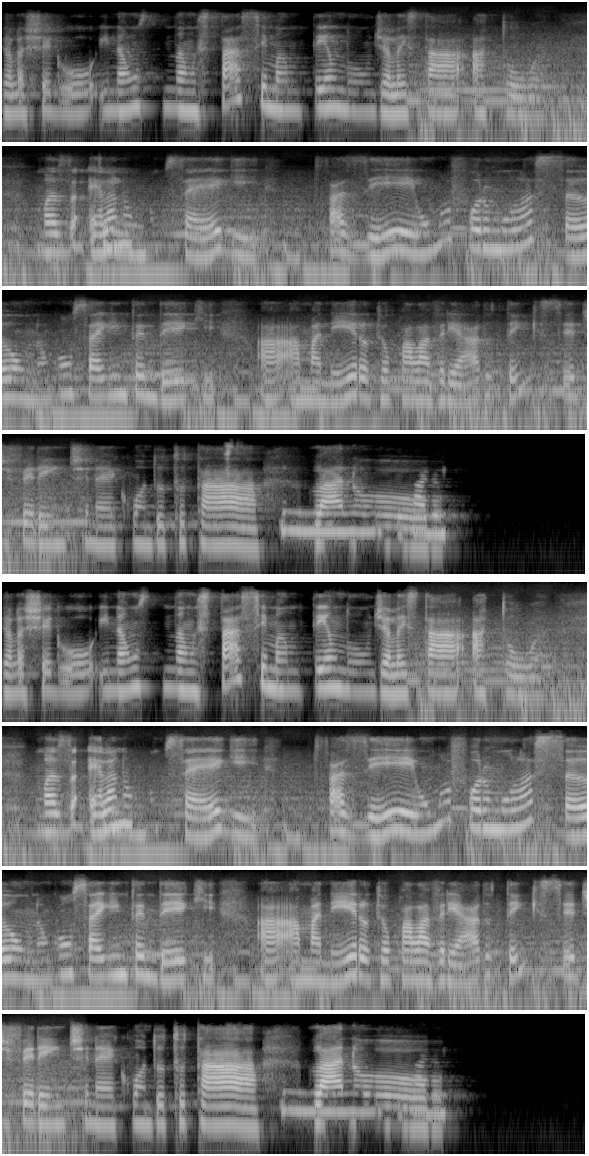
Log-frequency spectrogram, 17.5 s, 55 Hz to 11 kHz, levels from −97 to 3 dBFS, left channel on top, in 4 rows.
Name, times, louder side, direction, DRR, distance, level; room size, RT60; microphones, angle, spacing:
voice 1, 0.0-6.4 6.8-16.4, right 5 dB, 55° right, 0.7 m, -28 dB
sound 1, 3.0-13.8, equal, 80° right, 3.4 m, -39 dB
voice 2, 5.1-5.5 15.2-16.5, left 3 dB, 70° left, 0.8 m, -34 dB
17.0 x 14.0 x 5.8 m
head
